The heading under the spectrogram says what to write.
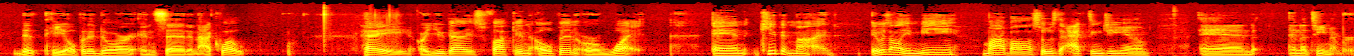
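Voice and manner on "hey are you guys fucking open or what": put-on brash hollering, called out across the room. Retelling a customer opening the door and asking if open: imitating someone hollering. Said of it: "Who is this guy hollering at?".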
